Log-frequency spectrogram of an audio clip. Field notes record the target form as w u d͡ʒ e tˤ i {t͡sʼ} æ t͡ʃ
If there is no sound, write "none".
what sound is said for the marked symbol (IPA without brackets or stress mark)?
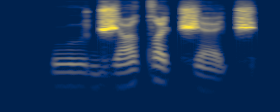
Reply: t͡ʃ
